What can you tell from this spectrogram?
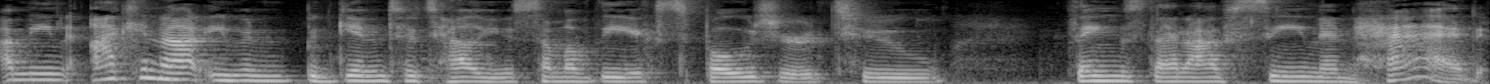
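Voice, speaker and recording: This is a woman speaking. She has a New York accent. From New York City. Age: 60s. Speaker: YouTuber. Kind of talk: casual vlog rant. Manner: halting.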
